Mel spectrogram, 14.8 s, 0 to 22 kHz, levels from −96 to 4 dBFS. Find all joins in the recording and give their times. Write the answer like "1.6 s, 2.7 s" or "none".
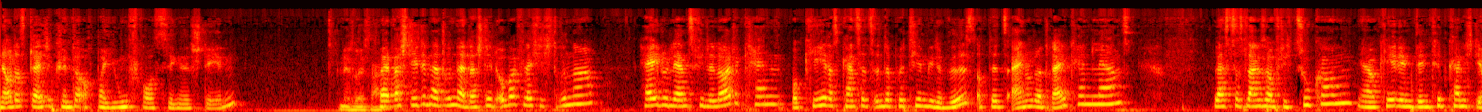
none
